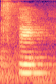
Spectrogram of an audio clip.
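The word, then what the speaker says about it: 来て: 키테. 자, 이거 발음 조심해야 되는데 키테가 아니라 키테라고 해서 조금 더 여기를 힘을 주면 으떼로 들릴 수 있기 때문에 이거는 힘을 주시면 안 돼요. 그냥 키테 와서 오고.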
